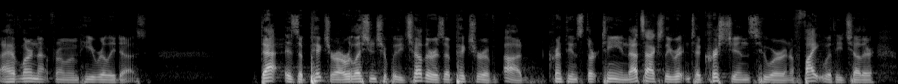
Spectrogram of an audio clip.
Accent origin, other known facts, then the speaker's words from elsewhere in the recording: the South, United States; I was going to like get on you because I'm from the South.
